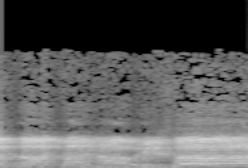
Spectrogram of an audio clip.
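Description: Male voice chanting a Pashto noha, a Shia mourning lament, in long held and bending notes.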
